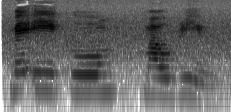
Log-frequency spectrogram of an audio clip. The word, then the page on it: Mechikung me a uriul: mɛ?iku:n məuri:ul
